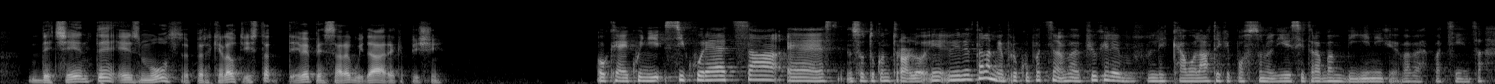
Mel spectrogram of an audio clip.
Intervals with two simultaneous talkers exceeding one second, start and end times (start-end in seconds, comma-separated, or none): none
